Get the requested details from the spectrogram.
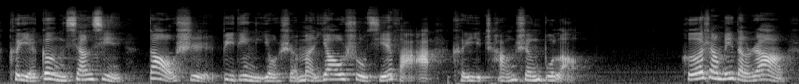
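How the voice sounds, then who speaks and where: A woman reads a classic novel aloud for radio listeners at a slow, deliberate pace. Her mid-pitched voice shapes the story with measured, expressive narration.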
